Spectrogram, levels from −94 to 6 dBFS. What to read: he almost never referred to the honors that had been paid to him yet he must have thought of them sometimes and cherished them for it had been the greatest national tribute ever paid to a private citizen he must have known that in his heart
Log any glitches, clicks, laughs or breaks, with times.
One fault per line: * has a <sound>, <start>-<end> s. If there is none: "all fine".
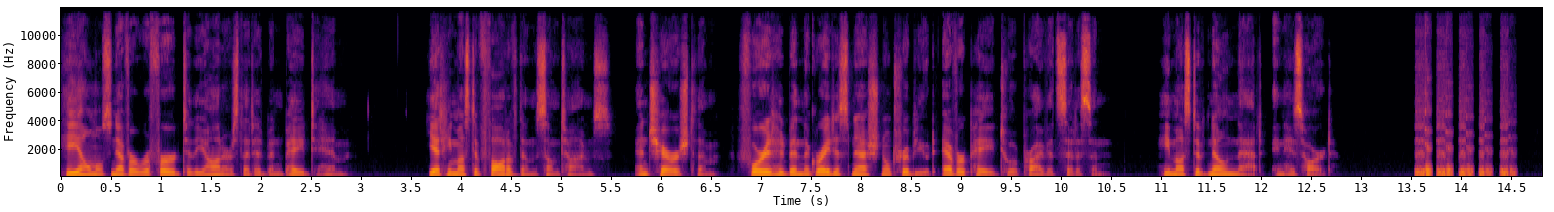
* has a laugh, 13.5-14.6 s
